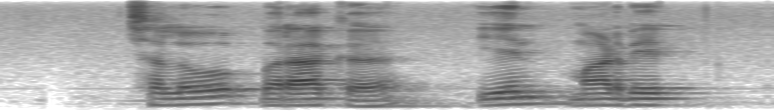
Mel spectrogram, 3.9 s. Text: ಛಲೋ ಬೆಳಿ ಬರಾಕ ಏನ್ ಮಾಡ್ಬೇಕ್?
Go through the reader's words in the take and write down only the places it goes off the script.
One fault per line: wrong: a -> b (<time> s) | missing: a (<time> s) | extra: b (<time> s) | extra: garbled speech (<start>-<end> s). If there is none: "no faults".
missing: ಬೆಳಿ (1.1 s)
